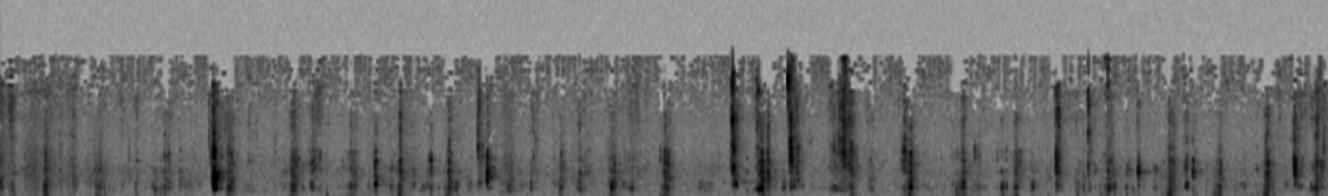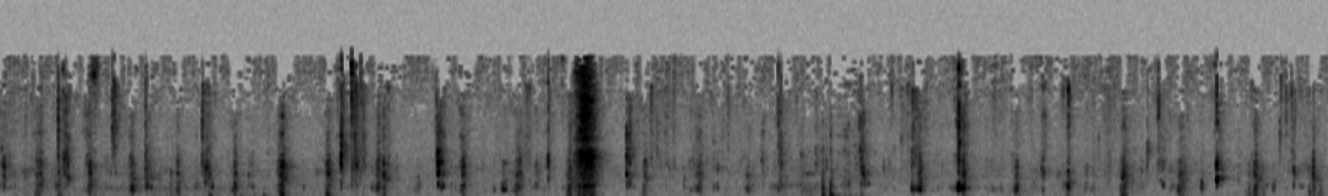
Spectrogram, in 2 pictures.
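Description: A person chewing and biting green papaya salad close to the microphone: a quiet, steady run of short crunches and mouth clicks, a few louder than the rest, with one longer crunch about two-thirds of the way through.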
